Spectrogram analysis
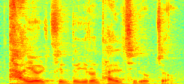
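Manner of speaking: ordinary talk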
